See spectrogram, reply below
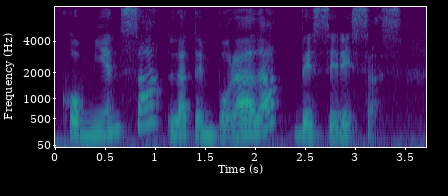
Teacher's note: Eu vou pronunciar como a forma como eu estou acostumada no espanhol, com o som de S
